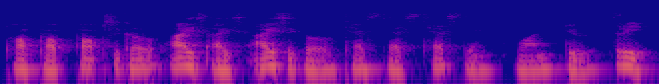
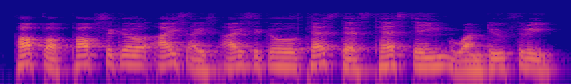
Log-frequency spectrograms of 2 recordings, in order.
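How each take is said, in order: First: The words are spoken at soft volume. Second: The words are spoken at normal volume. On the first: "And one more time softer" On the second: "this is the microphone test in quiet conditions"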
